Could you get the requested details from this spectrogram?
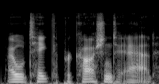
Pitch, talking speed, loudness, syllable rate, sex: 115 Hz, 265 wpm, -20 LUFS, 6.2 syllables/s, male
